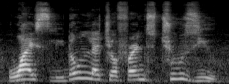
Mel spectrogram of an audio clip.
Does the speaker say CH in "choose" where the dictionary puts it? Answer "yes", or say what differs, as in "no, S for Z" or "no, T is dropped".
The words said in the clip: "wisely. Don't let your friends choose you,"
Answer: yes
